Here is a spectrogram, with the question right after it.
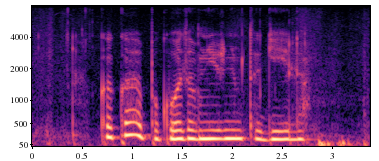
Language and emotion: Russian, sad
